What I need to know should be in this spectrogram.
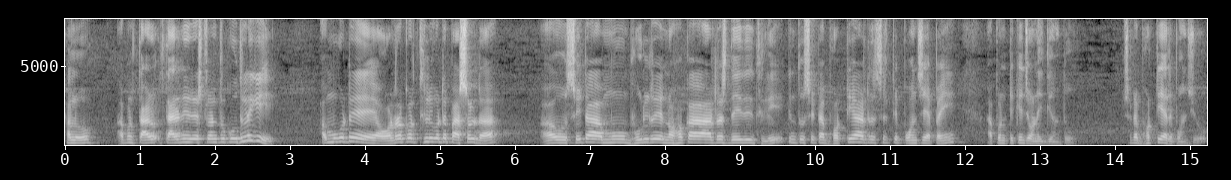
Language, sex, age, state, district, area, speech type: Odia, male, 60+, Odisha, Jajpur, rural, spontaneous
